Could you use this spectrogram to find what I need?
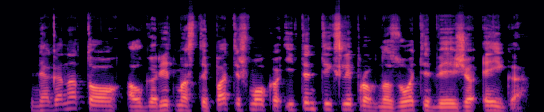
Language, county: Lithuanian, Utena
